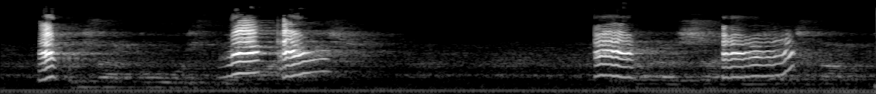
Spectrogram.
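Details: Pet Indian ringneck parakeet making short upward-sweeping squeaks and slurred chattering notes, in two bursts separated by a pause of over a second, with a low hum throughout.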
